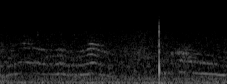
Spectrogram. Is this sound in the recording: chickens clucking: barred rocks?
no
